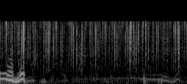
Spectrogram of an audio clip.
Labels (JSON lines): {"label": "biophony, cascading saw", "recorder": "SoundTrap 600 or HydroMoth"}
